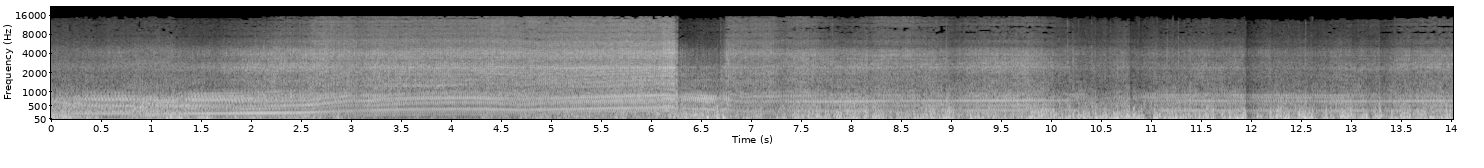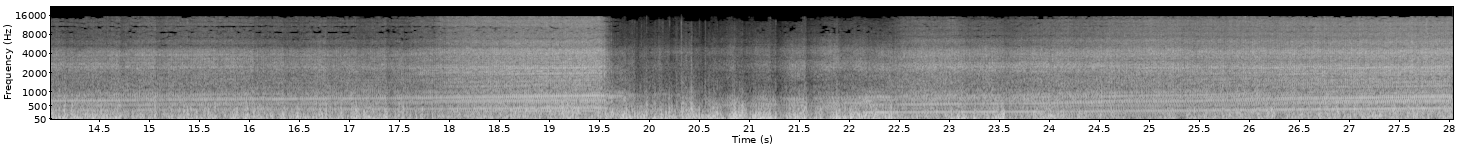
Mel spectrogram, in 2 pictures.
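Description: Chevrolet Corvette C7 Grand Sport's 6.2-litre V8 under hard acceleration on track, heard from inside the cabin. The engine note climbs steadily, drops sharply at about six seconds and again near twenty seconds, then climbs again each time, over a steady rush of wind and tyre noise.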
